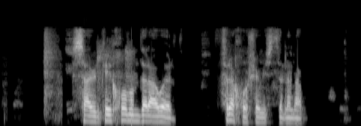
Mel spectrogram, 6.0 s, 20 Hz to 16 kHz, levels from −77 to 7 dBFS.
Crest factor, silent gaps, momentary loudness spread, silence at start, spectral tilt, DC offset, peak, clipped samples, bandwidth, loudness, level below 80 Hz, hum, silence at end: 16 dB; 2.95-2.99 s, 3.06-3.35 s, 3.54-3.58 s; 18 LU; 0.75 s; -4.5 dB/octave; under 0.1%; 0 dBFS; under 0.1%; 7.8 kHz; -14 LUFS; -54 dBFS; none; 1 s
